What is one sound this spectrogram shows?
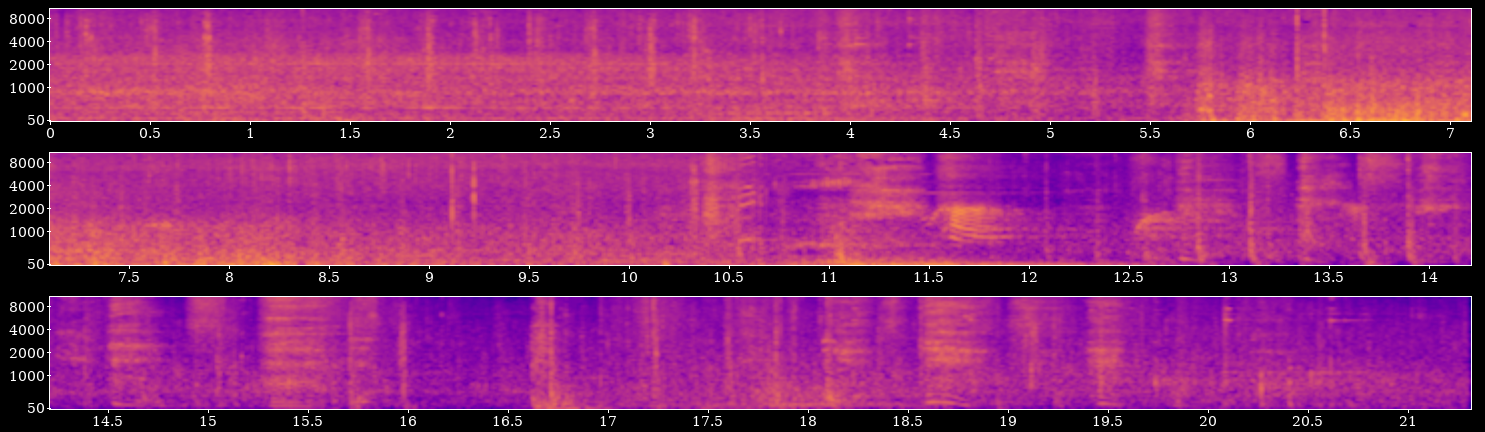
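Footsteps crunch over gravel and debris.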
